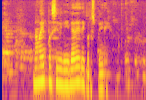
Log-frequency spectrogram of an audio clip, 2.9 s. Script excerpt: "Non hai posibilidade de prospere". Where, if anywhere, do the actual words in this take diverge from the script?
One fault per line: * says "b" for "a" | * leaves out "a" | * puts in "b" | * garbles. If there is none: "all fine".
all fine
